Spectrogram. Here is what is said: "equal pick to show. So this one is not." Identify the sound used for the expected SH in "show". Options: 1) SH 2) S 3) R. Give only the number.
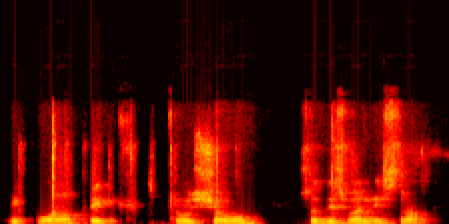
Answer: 1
